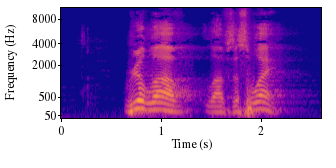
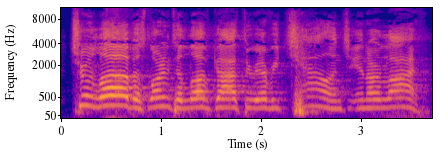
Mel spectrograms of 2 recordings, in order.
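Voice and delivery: full-force preaching; 5 semitones higher, 9 dB louder than usual. Acted. Pastor to congregation, preaching at full force. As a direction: preach it out to the room.

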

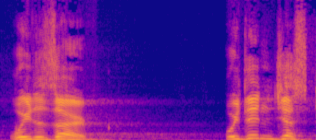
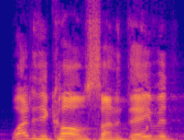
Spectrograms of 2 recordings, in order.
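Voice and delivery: ordinary talk, nothing marked

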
